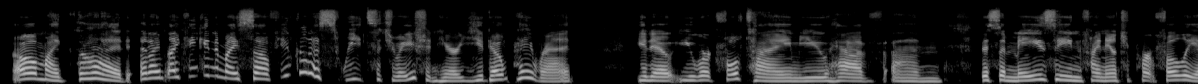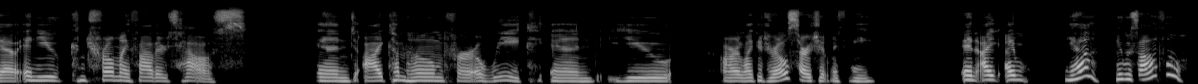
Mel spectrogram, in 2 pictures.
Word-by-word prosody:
Oh 260 Hz, +3 st, +8 dB
my 225 Hz, -7 st, +2 dB, 0.2 s
god. 250 Hz, -, +3 dB
And 260 Hz, +3 st, +2 dB
I'm, 300 Hz, +1 st, +3 dB
like, 325 Hz, +3 st, 0 dB
thinking 405 Hz, +2 st, -5 dB
to 390 Hz, -, -1 dB
myself, 265 Hz, -4 st, +2 dB
"you've 415 Hz, +5 st, -9 dB
got 285 Hz, +2 st, 0 dB
a -, -, -2 dB
sweet 235 Hz, +2 st, -4 dB
situation 195 Hz, -, -3 dB
here. 160 Hz, 0 st, 0 dB
You 160 Hz, +5 st, -3 dB
don't 215 Hz, +5 st, +1 dB
pay 300 Hz, +4 st, 0 dB
rent, 145 Hz, -, -2 dB, 0.6 s
you 190 Hz, 0 st, 0 dB
know, 175 Hz, -2 st, +3 dB
you 190 Hz, -1 st, -3 dB
work 200 Hz, +1 st, +1 dB
full 235 Hz, +3 st, +2 dB
time, 155 Hz, -, 0 dB
you 160 Hz, +2 st, -1 dB
have, 160 Hz, -1 st, +1 dB, 0.2 s
um, 145 Hz, -2 st, -4 dB, 0.4 s
this 195 Hz, +1 st, +2 dB
amazing 195 Hz, +1 st, +2 dB
financial 175 Hz, -1 st, -1 dB
portfolio, 185 Hz, -5 st, +1 dB
and 190 Hz, -1 st, +1 dB
you 180 Hz, -1 st, 0 dB
control 185 Hz, +3 st, 0 dB
my 180 Hz, -3 st, 0 dB
father's 160 Hz, -2 st, -2 dB
house. 130 Hz, -8 st, -1 dB, 0.7 s
And 160 Hz, -3 st, +1 dB
I 170 Hz, +1 st, +3 dB
come 195 Hz, 0 st, -2 dB
home 170 Hz, 0 st, +1 dB
for 155 Hz, -1 st, -2 dB
a 160 Hz, -, 0 dB
week, 165 Hz, 0 st, -4 dB, 0.3 s
and 150 Hz, -3 st, -2 dB
you 155 Hz, 0 st, -1 dB, 0.5 s
are 155 Hz, 0 st, +2 dB
like 155 Hz, +2 st, 0 dB
a -, -, 0 dB
drill 160 Hz, -, +3 dB
sergeant 165 Hz, -, +3 dB
with 145 Hz, -, -5 dB
me." 145 Hz, -1 st, -5 dB, 0.9 s
And 210 Hz, -1 st, +5 dB
I 210 Hz, 0 st, +5 dB
I'm 210 Hz, 0 st, +3 dB, 0.4 s
Yeah, 275 Hz, -, +5 dB, 0.3 s
it 240 Hz, -, +2 dB
was 235 Hz, -2 st, 0 dB
awful. 390 Hz, -, +2 dB
180 Hz, 155 wpm, -26 LUFS, 155-220 Hz, 0.9 s, Oh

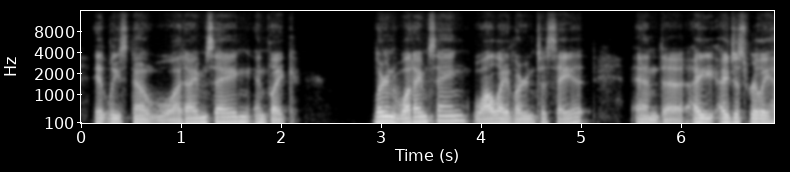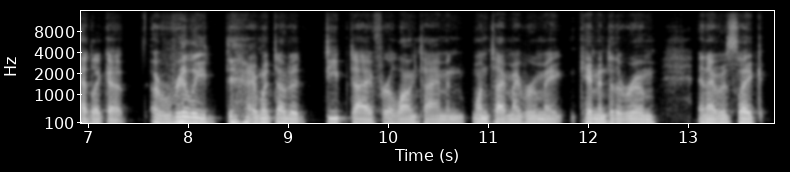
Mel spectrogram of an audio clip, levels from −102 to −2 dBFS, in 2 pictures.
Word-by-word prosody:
at 115 Hz, 0 st, -1 dB
least 110 Hz, -2 st, -3 dB
know 105 Hz, -1 st, +1 dB
what 95 Hz, +2 st, -3 dB
I'm 120 Hz, +2 st, +2 dB
saying 140 Hz, +1 st, +1 dB
and 110 Hz, -2 st, -4 dB
like 95 Hz, -2 st, -3 dB, 0.8 s
learn 145 Hz, -2 st, +6 dB
what 120 Hz, +4 st, +4 dB
I'm 145 Hz, +1 st, +4 dB
saying 155 Hz, +1 st, 0 dB
while 105 Hz, +2 st, +3 dB
I 110 Hz, -1 st, +4 dB
learned 105 Hz, +1 st, -2 dB
to 100 Hz, -, -5 dB
say 105 Hz, +2 st, -2 dB
it, 135 Hz, +3 st, -4 dB, 0.5 s
and, 100 Hz, -2 st, -3 dB
uh, 100 Hz, 0 st, -2 dB
I 115 Hz, 0 st, +3 dB
I 120 Hz, -, +5 dB
just 120 Hz, 0 st, -1 dB
really 115 Hz, -2 st, +4 dB
had 115 Hz, 0 st, 0 dB
like 100 Hz, -1 st, -1 dB
a 95 Hz, -1 st, -1 dB, 0.3 s
a 130 Hz, -, +1 dB
really 125 Hz, +2 st, +5 dB, 0.2 s
d 145 Hz, -, +1 dB
I 125 Hz, -3 st, 0 dB
went 120 Hz, 0 st, +1 dB
down 120 Hz, -3 st, +1 dB
a 105 Hz, -, +1 dB, 0.2 s
deep 115 Hz, 0 st, -2 dB
dive 105 Hz, -3 st, 0 dB
for -, -, -5 dB
a 105 Hz, -, -3 dB
long 105 Hz, -1 st, -2 dB
time 100 Hz, -1 st, -3 dB
and 100 Hz, 0 st, -5 dB
one 110 Hz, -2 st, 0 dB
time 105 Hz, -1 st, +1 dB
my 105 Hz, -, -1 dB
roommate 105 Hz, 0 st, -2 dB, 0.2 s
came 115 Hz, -3 st, +2 dB
into 110 Hz, +1 st, +1 dB
the 105 Hz, -2 st, -1 dB
room, 105 Hz, 0 st, 0 dB, 0.4 s
and 110 Hz, -, -1 dB
I -, -, +4 dB
was 110 Hz, +1 st, -2 dB
like, 110 Hz, -2 st, +2 dB
110 Hz, 230 wpm, -23 LUFS, 105-120 Hz, 0.8 s, learn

